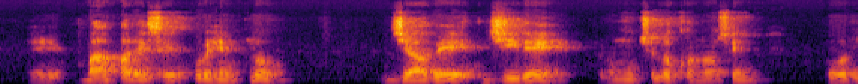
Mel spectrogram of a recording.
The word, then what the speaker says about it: Yahvé: Entonces va a aparecer, por ejemplo, Jehová, que ya he dicho que es una mala transliteración, una mala pronunciación del nombre. Va a aparecer, por ejemplo, Yahvé Jireh, pero muchos lo conocen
